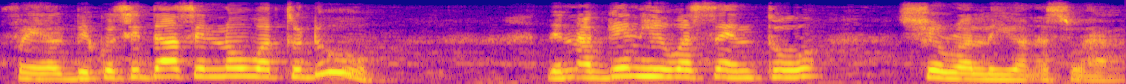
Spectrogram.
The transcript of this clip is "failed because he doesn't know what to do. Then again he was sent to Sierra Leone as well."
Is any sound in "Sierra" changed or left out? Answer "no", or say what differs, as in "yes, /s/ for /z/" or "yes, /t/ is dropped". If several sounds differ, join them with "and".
yes, /ʃ/ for /s/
